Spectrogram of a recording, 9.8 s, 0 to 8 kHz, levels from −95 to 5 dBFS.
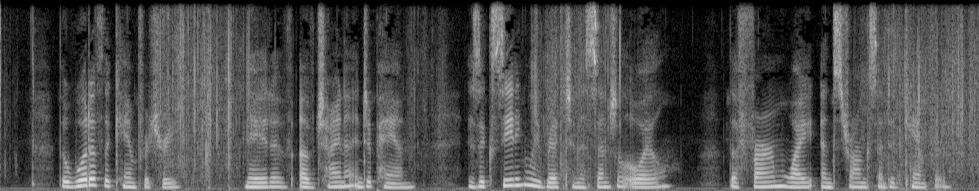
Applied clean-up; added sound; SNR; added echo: none; Crumpling, crinkling; 19 dB; none.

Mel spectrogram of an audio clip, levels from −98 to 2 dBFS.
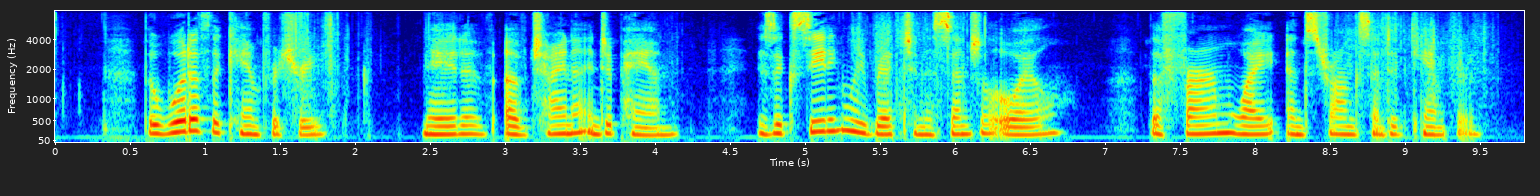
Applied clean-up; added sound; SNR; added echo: neural mask model RNNoise.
